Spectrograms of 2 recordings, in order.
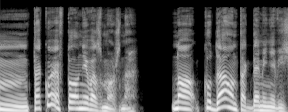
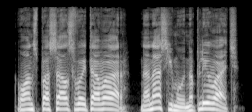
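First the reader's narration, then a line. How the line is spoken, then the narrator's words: Snorting. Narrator (Russian): фыркнул Элджин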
